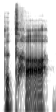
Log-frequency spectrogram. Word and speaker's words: Betar: But yeah, it's actually pronounced Betar.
